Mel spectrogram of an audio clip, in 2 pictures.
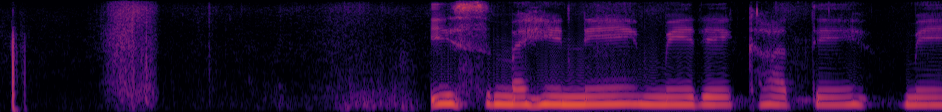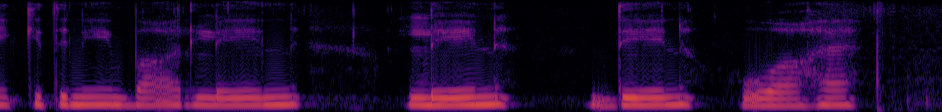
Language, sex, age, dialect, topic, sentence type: Hindi, male, 31-35, Garhwali, banking, question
